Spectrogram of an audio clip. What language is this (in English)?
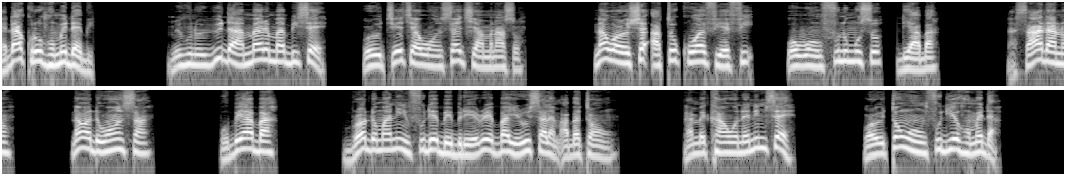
Akan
